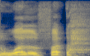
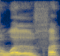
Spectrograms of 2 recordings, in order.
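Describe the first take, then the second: First: A vowel is added between t and h. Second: The final h follows the t cleanly. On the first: "membacanya dengan wal fatah" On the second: "bacanya bukan wal fath"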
